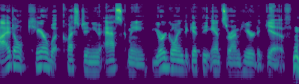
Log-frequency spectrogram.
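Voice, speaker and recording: A man talks in a plain, everyday voice, fairly low in pitch and at a fairly slow pace, with ordinary pitch variation. The recording is very clean, with a silent background. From North Carolina mountains, US. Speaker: podcast coach and performer. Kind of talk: casual interview chat.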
